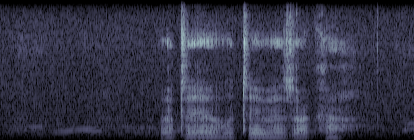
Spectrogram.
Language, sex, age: Venda, male, 27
